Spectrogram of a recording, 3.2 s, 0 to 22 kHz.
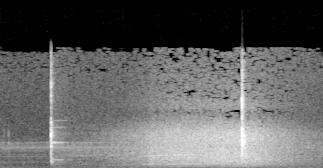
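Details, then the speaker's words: W201 with V12 swap and VEMS ECU, engine not running: output test switching the cooling-fan relay gives two crisp, isolated clicks about two seconds apart over quiet hiss; ECU output relay clicking normally. "so what nice is I can show you that they are working so if I you can just test the channels so this is my cooling fan"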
